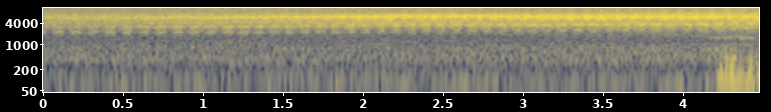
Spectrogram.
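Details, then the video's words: Cicadas singing on World Peace Wetland Prairie in Fayetteville, Arkansas, on July 31, 2011, in dry weather after a long time without rain: a dense, steady, high-pitched buzzing chorus with a fast pulsing texture that swells slowly, ending in a brief low thump. "World Peace Wetland Prairie cicadas sing"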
